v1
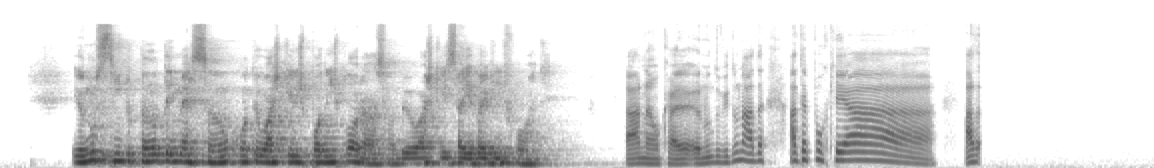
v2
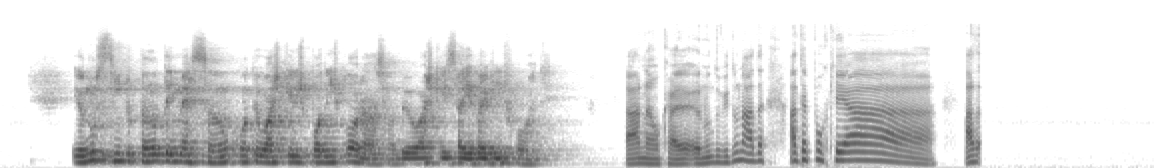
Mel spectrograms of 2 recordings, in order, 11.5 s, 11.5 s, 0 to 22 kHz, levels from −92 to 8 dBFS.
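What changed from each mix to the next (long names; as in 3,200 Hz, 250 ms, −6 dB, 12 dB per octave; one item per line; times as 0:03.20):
first voice: add loudspeaker in its box 240–5,500 Hz, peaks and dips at 250 Hz +4 dB, 700 Hz −7 dB, 1,100 Hz +8 dB, 1,700 Hz +3 dB, 2,500 Hz +10 dB, 4,500 Hz −4 dB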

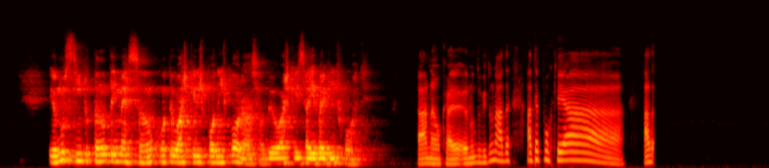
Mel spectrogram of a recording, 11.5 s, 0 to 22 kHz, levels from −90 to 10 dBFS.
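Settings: second voice: add low-pass filter 7,000 Hz 24 dB per octave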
